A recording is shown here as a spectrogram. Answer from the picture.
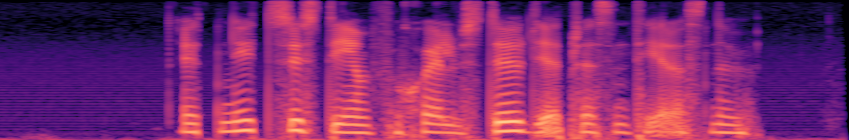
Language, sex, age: Swedish, female, 26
